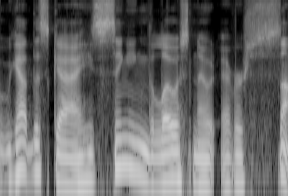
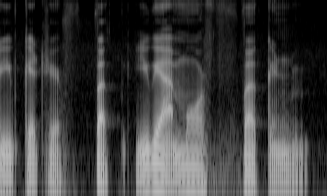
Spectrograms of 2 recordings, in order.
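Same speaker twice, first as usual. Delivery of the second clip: put-on low, manly vocal fry voice; 8 semitones lower, 6 dB quieter than usual. Imitating a movie character who talks with a low, manly vocal fry. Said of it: "he kinda talks like this".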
